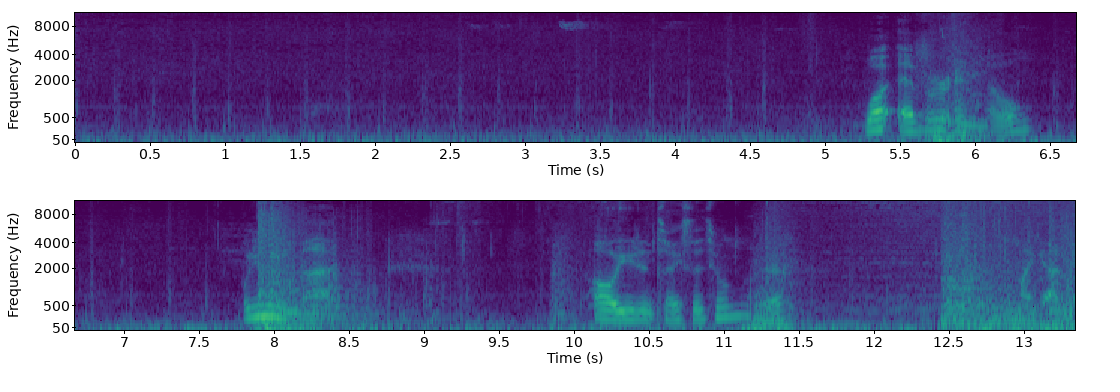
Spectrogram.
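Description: Quick footsteps patter on grass and dirt.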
